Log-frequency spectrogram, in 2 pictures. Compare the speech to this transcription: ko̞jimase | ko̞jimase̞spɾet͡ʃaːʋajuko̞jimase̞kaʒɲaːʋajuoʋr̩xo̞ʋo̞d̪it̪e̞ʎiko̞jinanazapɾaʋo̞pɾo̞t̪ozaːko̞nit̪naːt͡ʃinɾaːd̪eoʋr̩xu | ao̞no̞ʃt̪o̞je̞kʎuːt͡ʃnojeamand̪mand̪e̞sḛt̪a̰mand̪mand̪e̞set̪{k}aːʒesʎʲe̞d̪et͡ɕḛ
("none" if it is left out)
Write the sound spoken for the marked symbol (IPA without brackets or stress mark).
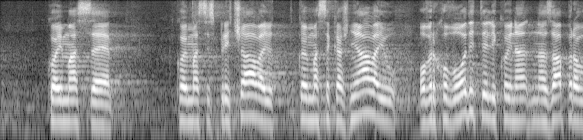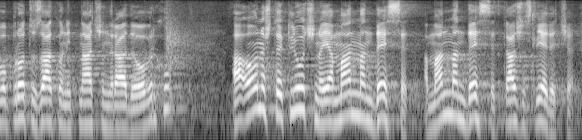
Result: k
